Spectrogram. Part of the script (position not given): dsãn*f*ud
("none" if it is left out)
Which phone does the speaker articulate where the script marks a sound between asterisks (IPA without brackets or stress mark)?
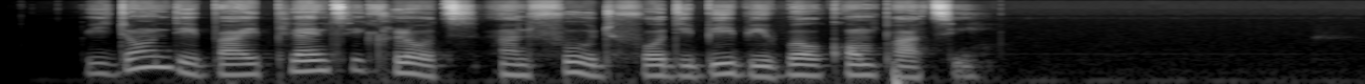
f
